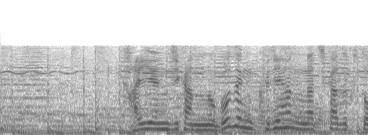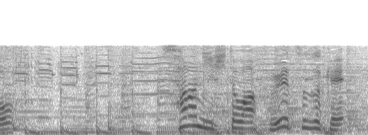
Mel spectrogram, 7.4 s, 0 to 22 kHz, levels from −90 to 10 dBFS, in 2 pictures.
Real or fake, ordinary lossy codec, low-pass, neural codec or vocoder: real; none; 5.4 kHz; none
